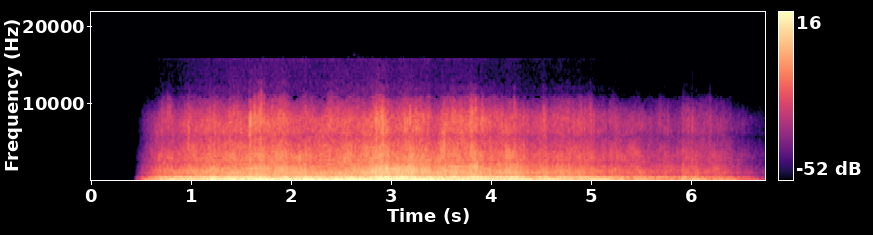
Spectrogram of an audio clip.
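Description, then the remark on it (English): A dense swarm of bees buzzes loudly and steadily, a thick droning hum with shifting tones that swells in and holds for several seconds before easing slightly toward the end. “They quickly hid, and after a minute, the bees arrived and started to sting the Tin Man.”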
